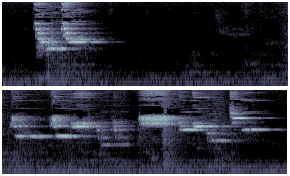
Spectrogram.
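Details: Clay-colored thrush (zorzal cafetalero): a brief squeaky burst, a pause of two seconds, then chattering whistled and buzzy notes in two clusters.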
